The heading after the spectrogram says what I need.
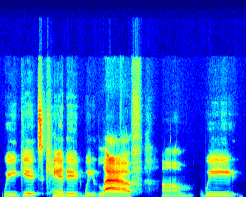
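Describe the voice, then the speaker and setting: American woman, low-pitched, very slow pace, casual livestream host, conversational. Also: flat delivery, pushed and bright, clear, resonant tone. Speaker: podcast host.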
